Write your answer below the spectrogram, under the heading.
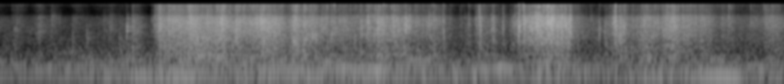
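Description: Thin clear plastic bag crinkling and rustling as it is gathered up and pulled away by hand, in uneven bursts from about two seconds in until near the end.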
